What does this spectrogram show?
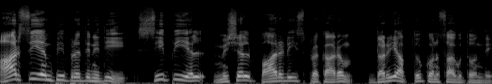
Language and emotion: Telugu, neutral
